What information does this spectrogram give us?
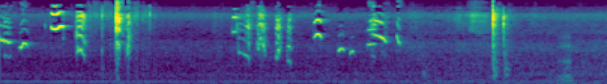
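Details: Kacer, the Oriental magpie-robin, in lively gacor song: rapid mixed chips, twitters and short whistled slurs, several notes a second with brief pauses, over a low humming background.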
